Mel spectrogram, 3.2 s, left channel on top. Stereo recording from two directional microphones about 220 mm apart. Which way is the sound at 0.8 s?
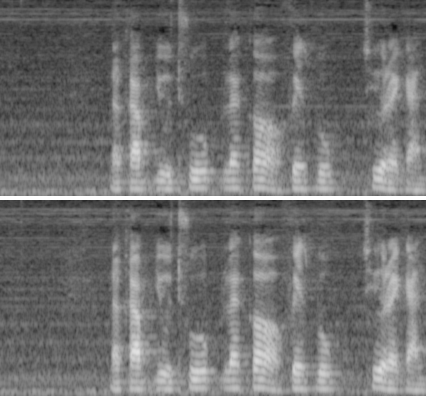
Centre (ahead or behind).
